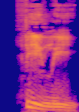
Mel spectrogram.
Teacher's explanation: I at the end of the genitive singular for this word is not a diphthong, but 2 syllables, separated by a Y sound, and it's pronounced filii.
